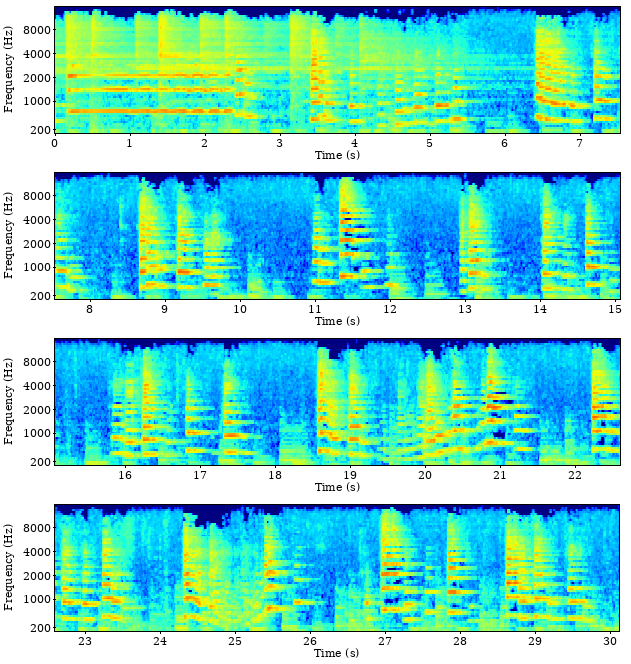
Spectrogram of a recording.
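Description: Saxophone improvising live jazz over double bass: a held note with vibrato, then a string of short, quick phrases of rising and falling runs.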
